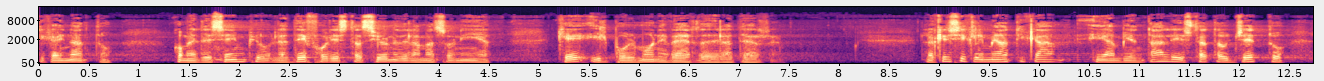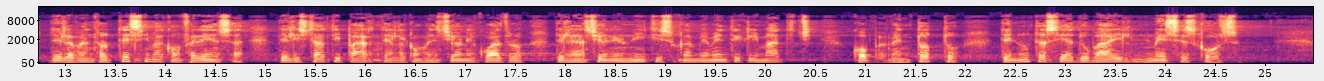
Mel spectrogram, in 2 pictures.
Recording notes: FROM THE HALL OF BENEDICTIONS. AUDIENCE TO THE MEMBERS OF THE DIPLOMATIC CORPS ACCREDITED TO THE HOLY SEE.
